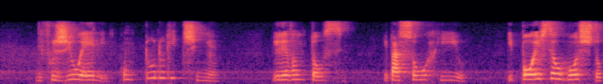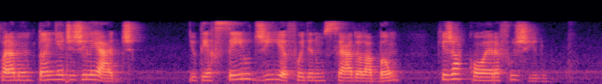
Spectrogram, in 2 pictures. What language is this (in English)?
Portuguese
